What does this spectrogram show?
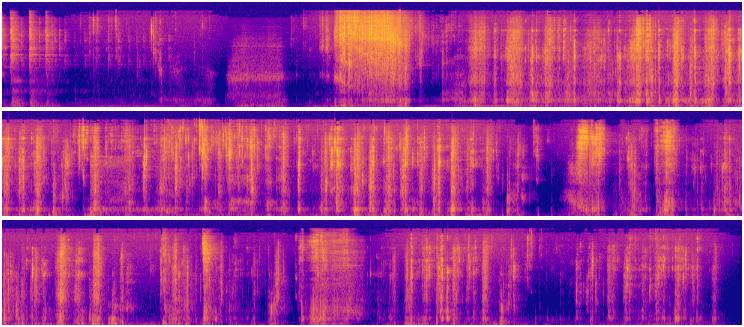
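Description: Close-miked eating: a loud crunching bite into a deep-fried breaded cheese pork cutlet about four seconds in, followed by some ten seconds of crunchy chewing. After that come quieter, intermittent bites and chewing as thick udon noodles are eaten.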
